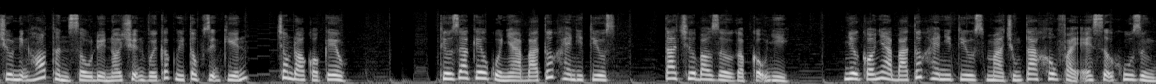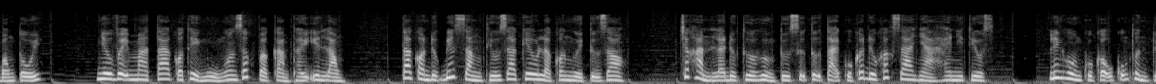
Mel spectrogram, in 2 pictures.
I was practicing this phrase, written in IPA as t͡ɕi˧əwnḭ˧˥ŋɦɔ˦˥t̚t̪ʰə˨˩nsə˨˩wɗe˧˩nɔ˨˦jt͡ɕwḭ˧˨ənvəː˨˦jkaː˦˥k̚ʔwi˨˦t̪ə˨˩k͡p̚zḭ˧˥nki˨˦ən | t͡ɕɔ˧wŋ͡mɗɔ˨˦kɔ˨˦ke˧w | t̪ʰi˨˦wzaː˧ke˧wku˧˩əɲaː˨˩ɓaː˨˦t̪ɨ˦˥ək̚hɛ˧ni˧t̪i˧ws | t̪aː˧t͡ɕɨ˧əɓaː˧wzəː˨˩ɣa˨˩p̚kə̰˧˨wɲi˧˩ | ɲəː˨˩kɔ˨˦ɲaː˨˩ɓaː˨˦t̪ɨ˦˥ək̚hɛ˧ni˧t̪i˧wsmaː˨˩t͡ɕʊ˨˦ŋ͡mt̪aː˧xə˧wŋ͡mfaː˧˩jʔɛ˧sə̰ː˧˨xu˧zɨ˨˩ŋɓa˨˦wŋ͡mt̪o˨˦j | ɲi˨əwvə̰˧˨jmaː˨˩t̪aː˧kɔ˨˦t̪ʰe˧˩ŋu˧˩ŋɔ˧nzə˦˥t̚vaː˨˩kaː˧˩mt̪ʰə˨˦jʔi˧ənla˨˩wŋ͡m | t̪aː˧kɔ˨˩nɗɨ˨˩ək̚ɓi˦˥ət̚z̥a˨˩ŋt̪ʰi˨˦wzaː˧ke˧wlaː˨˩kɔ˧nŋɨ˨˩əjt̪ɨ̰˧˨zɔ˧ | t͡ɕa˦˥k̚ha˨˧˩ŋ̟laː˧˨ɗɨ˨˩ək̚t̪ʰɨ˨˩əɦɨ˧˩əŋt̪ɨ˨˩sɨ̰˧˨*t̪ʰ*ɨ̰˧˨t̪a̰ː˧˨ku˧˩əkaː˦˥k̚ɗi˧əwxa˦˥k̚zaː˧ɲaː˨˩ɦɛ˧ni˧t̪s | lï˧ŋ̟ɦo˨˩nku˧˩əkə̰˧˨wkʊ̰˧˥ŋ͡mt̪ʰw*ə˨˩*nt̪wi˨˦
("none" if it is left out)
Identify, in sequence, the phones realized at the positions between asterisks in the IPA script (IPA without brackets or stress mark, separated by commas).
t̪, ə˨˩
